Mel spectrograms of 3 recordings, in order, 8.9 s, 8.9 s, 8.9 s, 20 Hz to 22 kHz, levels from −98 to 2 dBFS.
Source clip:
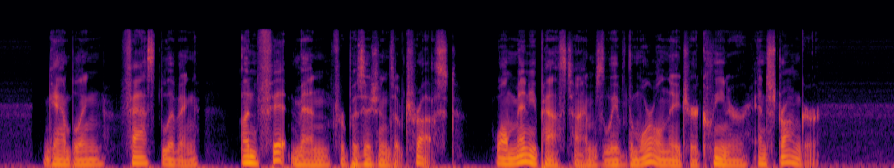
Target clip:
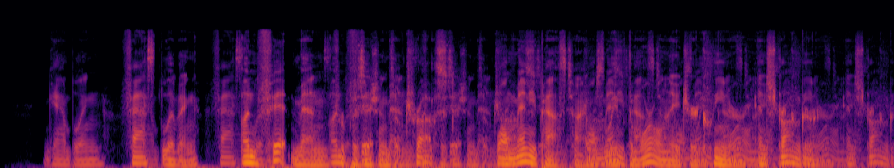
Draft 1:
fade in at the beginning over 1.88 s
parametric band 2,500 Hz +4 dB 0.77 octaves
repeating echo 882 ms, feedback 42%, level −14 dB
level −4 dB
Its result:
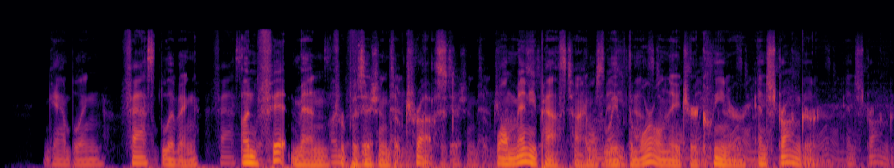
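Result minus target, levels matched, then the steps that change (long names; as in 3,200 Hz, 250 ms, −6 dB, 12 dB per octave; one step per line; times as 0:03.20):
echo-to-direct −6 dB
change: repeating echo 882 ms, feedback 42%, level −8 dB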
